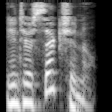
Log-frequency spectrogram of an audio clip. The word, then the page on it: intersectional: British English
